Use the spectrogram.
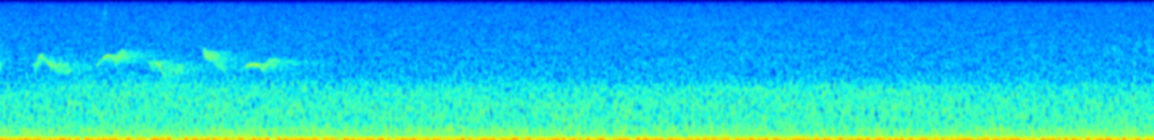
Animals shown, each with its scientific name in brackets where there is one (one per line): Scarlet Tanager (Piranga olivacea)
